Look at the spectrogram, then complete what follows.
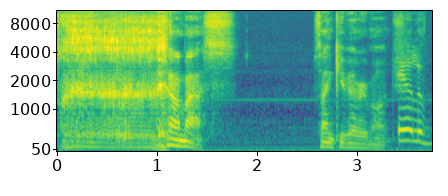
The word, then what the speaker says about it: Hamas: It's pronounced Hamas.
